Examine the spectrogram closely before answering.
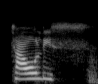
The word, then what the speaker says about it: caulis: ini cukup unik ya jadi dibacanya pun sesuai tulisannya seperti ini bukan caulis tapi caulis ya sama aja ya nah adapun fungsi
